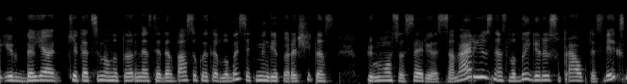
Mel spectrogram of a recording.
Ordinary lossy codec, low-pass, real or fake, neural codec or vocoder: Opus, 32 kbps; 10.8 kHz; fake; codec, 32 kHz, 1.9 kbps, SNAC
